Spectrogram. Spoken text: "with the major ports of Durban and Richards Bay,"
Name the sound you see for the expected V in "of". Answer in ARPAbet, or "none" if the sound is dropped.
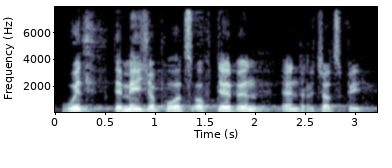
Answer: F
